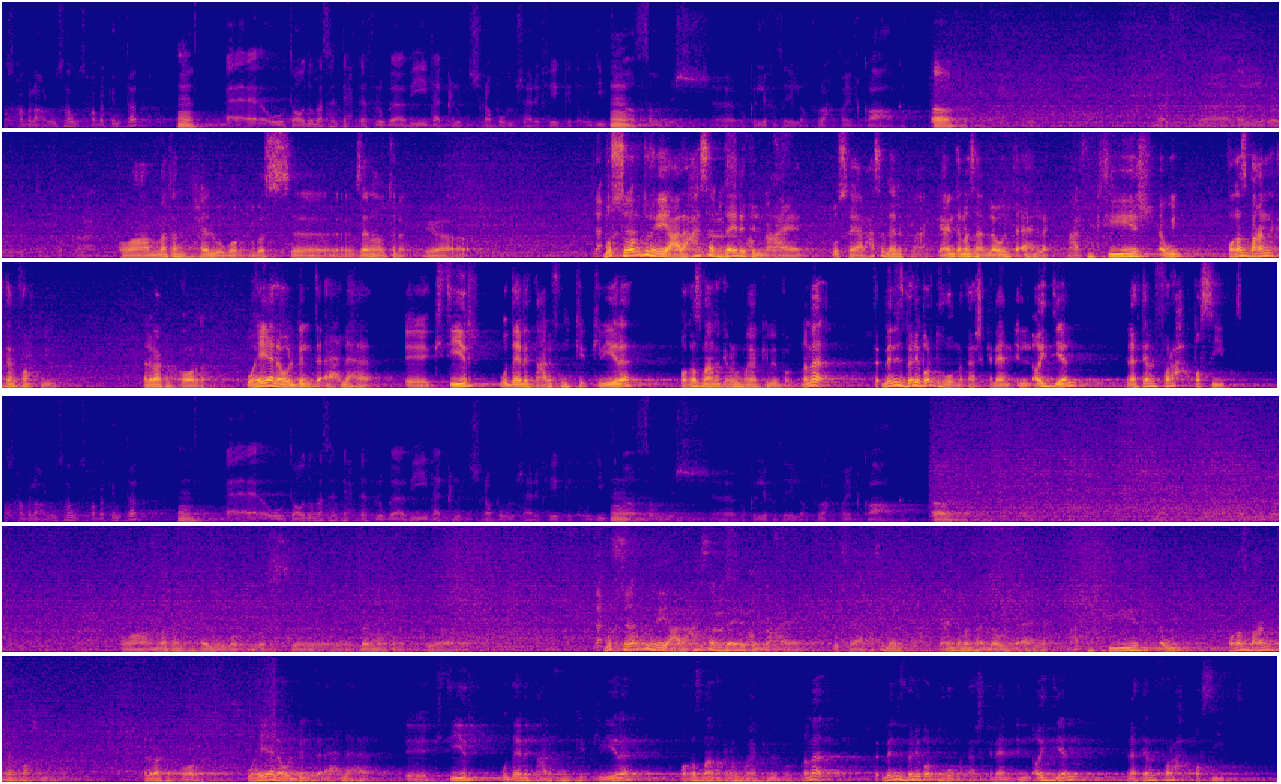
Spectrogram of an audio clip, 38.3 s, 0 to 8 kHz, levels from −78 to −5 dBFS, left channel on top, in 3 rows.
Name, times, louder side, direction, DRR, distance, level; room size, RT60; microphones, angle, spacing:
voice 1, 0.0-1.4 2.2-8.9 9.3-9.7 9.9-10.5 11.5-12.8 13.1-13.9 17.8-17.9 18.7-20.5 26.9-27.3 31.2-31.3 34.2-34.3, left 2 dB, 15° left, 9 dB, 0.4 m, -44 dB
sound 1, 9.2-28.3, right 3 dB, 50° right, 1.3 m, -44 dB
voice 2, 13.9-17.4 18.8-20.7 21.1-24.6 25.0-26.1 26.9-27.6 28.0-29.2 29.6-31.9 32.3-33.8 34.2-36.3 36.8-37.8, left 8 dB, 80° left, 16 dB, 0.3 m, -25 dB
16.0 x 12.0 x 4.1 m, 2.5 s
head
